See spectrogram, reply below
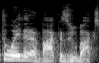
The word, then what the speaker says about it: Ivica: What is it? – It's Ivica Zubac, but it's not. I don't know what the hell you said.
